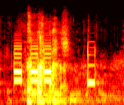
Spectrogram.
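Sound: telephone dialing tones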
